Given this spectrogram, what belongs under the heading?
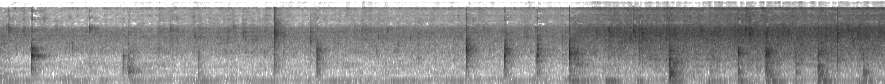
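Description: Onion fries in a pan for vegetable ham fried rice, making a soft, steady sizzle with scattered sharp ticks and pops that grow busier toward the end, close and fairly quiet.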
